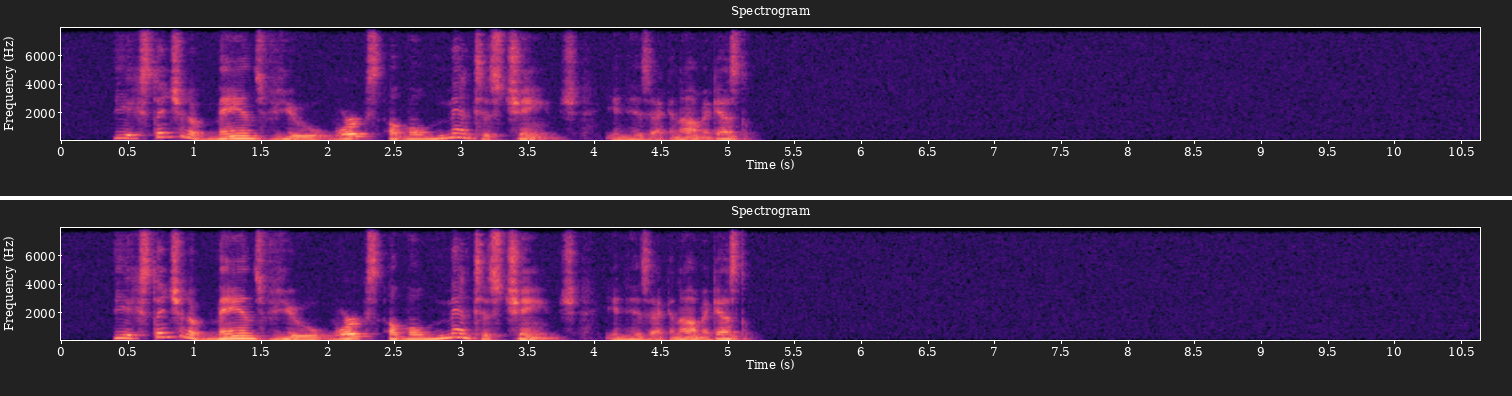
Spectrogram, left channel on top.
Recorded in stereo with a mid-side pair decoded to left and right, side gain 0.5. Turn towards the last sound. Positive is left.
turn(degrees=-40)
